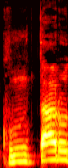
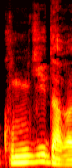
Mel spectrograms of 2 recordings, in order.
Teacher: 피동이나 사동점미사 기가 들어가면은 된 소리 되기가 적용되지 않는다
